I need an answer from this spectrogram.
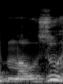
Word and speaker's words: موضوع: بچوں اس کا صحیح تلفظ جو ہے موضوع ہے، میم کے اوپر زبر ہے اور اس کے بعد زے کے اوپر پیوش ہے، یعنی موضوع الفاظ.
